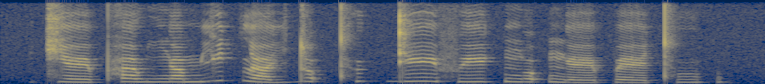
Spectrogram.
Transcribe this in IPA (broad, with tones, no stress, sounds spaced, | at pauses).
t͡ɕ ɛː˨˩ pʰ a˧ w ŋ a˦˥ m j i˥˩ t̚ l a˩˦ j d ɔ˦˥ ʔ tʰ ɯ˦˥ k̚ d eː˥˩ f eː˦˥ k̚ ŋ ɔ˦˥ ʔ ŋ ɛː˩˦ p ɛː˨˩ tʰ u˦˥ ʔ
